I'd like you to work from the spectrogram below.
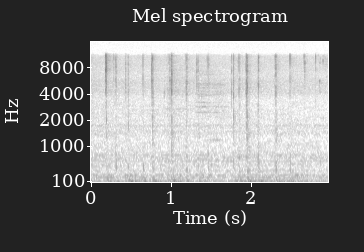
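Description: Rapid, uneven clatter of keys on a computer keyboard as HTML code is typed, close and steady with no voices, over faint low background hum.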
